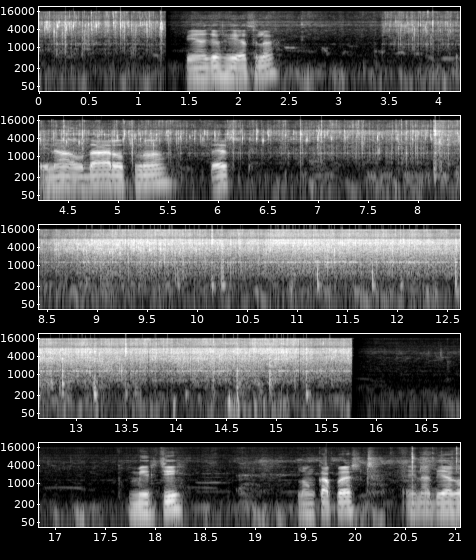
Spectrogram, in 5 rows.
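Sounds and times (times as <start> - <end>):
onions sizzling in hot oil: 0.0 - 1.3, 3.4 - 15.8.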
